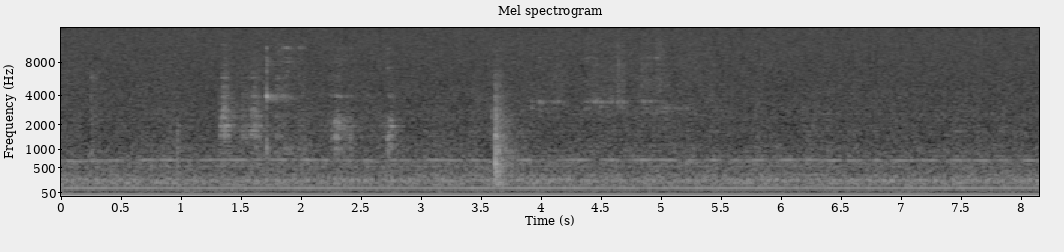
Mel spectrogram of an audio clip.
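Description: Steady low hum of room tone, with a few faint taps and clicks and one sharper click about three and a half seconds in, from hands pressing puff pastry circles into a metal mini muffin tin.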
